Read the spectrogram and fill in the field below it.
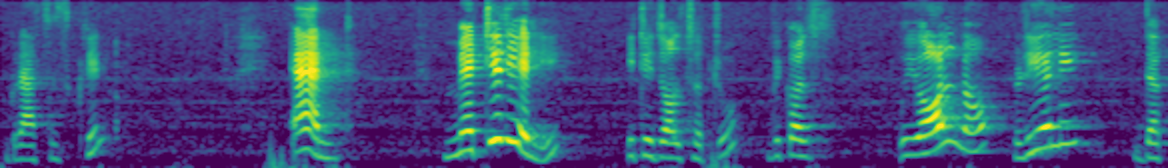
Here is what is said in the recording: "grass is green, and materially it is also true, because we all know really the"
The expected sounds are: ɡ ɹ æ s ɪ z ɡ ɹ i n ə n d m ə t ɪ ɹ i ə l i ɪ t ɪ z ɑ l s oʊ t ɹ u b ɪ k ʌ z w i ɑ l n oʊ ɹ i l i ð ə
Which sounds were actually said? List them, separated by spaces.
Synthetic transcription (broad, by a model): ɡ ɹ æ s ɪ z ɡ ɹ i n ə n d m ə t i ɹ i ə l i t ɪ z ɑ l s oʊ t ɹ u b ɪ k ʌ z w i ɑ l n oʊ ɹ i l i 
